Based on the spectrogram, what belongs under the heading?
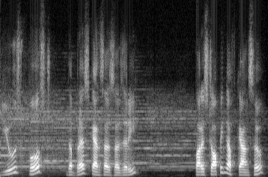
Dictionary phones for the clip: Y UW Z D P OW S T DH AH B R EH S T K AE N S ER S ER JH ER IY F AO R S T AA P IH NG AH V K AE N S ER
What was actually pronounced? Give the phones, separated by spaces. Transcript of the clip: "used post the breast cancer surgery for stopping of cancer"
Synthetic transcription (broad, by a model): Y UW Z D P OW S T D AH B R EH S T K AE N S ER S ER JH ER IY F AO R S T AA P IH NG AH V K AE N S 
